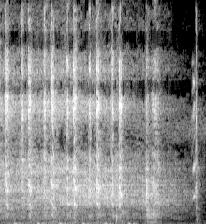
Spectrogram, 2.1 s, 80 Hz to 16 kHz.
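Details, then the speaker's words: Suzuki King Quad 300, oil level about halfway and a little black, cranked before checking spark and carburetor; strong, even compression pulses about six per second, turning over freely but never firing. "Perfect all right well that's great Good Start anyway uh so next we're going to check for spark"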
